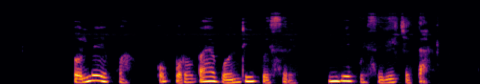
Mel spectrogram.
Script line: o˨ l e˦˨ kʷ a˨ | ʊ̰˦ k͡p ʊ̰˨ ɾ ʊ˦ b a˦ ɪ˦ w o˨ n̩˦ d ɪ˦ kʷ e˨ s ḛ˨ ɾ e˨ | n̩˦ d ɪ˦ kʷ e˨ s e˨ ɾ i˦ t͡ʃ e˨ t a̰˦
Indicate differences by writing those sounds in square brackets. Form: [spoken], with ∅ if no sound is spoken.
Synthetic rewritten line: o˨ l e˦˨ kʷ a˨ | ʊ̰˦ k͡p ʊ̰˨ ɾ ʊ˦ b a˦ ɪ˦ [b] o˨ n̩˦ d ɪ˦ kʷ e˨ s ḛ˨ ɾ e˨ | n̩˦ d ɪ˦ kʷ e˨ s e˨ ɾ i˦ t͡ʃ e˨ t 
